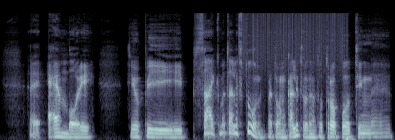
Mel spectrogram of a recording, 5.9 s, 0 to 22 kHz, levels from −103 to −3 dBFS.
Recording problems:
crackling; faint; from 3.5 to 5 s; 25 dB below the speech

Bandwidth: 14.5 kHz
